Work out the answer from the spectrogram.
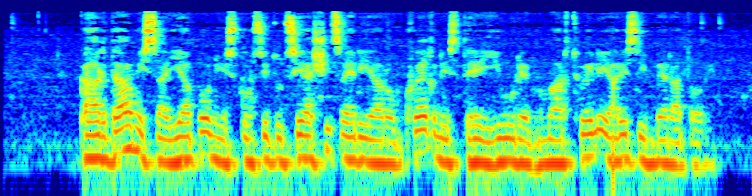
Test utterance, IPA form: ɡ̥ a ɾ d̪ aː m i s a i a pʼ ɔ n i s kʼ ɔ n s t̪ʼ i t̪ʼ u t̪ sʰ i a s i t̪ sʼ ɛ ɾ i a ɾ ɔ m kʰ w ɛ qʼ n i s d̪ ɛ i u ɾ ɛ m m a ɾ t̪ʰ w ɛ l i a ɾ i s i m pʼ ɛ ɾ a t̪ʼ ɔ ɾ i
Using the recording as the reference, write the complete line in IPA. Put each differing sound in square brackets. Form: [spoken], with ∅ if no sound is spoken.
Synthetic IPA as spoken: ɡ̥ a ɾ d̪ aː m i s a i a pʼ ɔ n [iː] s kʼ ɔ n s t̪ʼ i t̪ʼ u t̪ sʰ i a [ʃ] i t̪ sʼ ɛ ɾ i a ɾ ɔ m kʰ w ɛ qʼ n i s d̪ ɛ i u ɾ ɛ m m a ɾ t̪ʰ w ɛ l i a ɾ i s i m pʼ ɛ ɾ a t̪ʼ ɔ ɾ i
